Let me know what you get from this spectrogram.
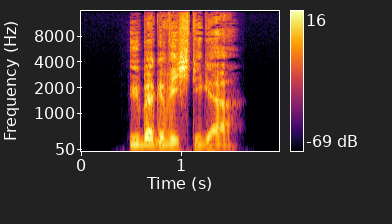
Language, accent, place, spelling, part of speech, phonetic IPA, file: German, Germany, Berlin, übergewichtiger, adjective, [ˈyːbɐɡəˌvɪçtɪɡɐ], De-übergewichtiger.ogg
- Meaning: 1. comparative degree of übergewichtig 2. inflection of übergewichtig: strong/mixed nominative masculine singular 3. inflection of übergewichtig: strong genitive/dative feminine singular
